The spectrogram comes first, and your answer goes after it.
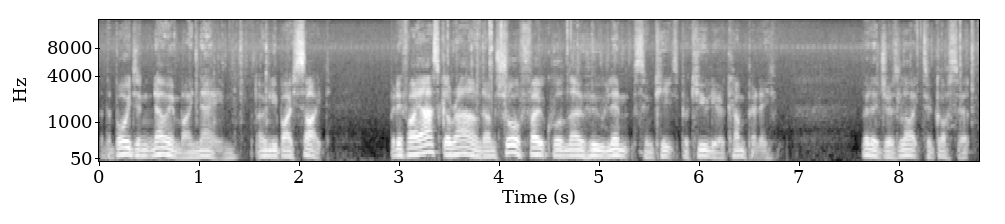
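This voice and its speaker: A man's voice: on the low side, animated, normal speed, slightly rough. A man playing an earnest, deferential retainer in a video game, speaking respectfully and plainly to his superior. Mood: respectful, reporting. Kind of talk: video game cutscene acting.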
